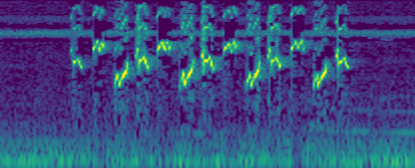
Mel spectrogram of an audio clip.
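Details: Clear master recording of a cinereous tit (glatik batu): a dense burst of shrill, high twittering chirps, mixing upswept and downslurred notes, tightly packed over about two seconds.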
